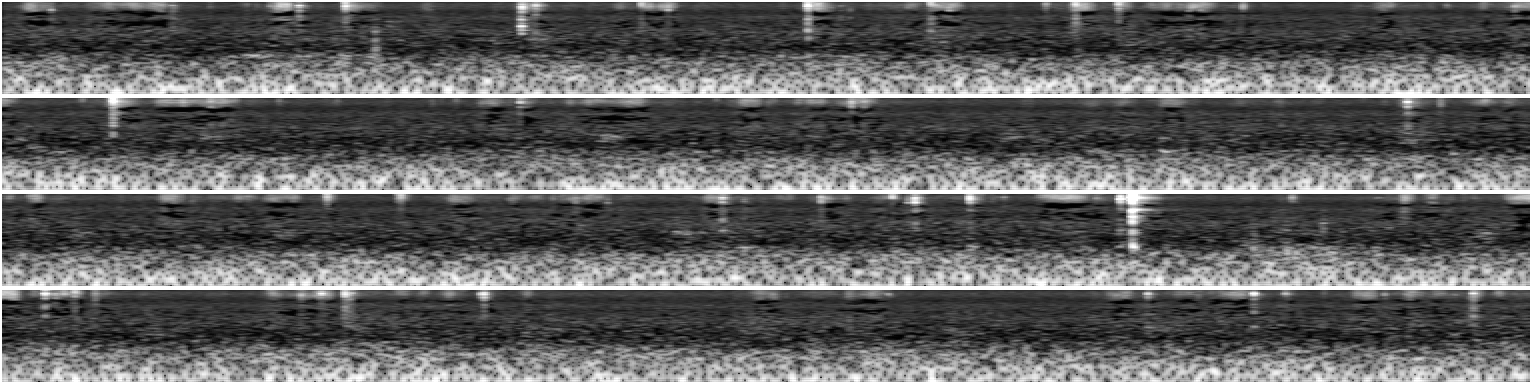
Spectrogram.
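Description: Faint, irregular clicking of wooden double-pointed knitting needles tapping together while knitting a round of knit stitches, with one sharper click about two-thirds of the way through.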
